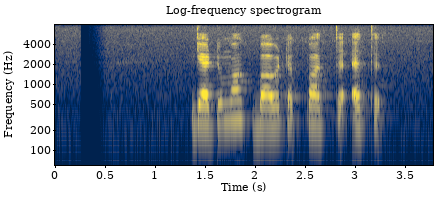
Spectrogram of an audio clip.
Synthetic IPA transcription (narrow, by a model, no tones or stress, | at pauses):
ɡæʈumak̚baʋəʈəpat̪ːəʔæt̪ə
